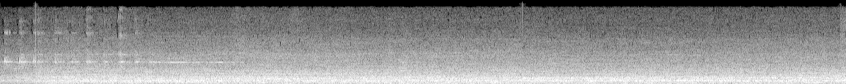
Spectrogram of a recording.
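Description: A loud, steady mechanical roar of machinery running, with a faint high tone dying away in the first two seconds.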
